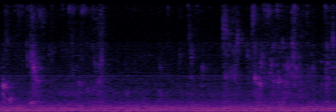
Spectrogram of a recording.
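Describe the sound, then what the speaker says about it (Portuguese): Water runs steadily into a baking pan in the oven for a condensed-milk flan water bath, a continuous splashing trickle with a low background hum and no talk. "Então eu vou acrescentar água aqui."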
